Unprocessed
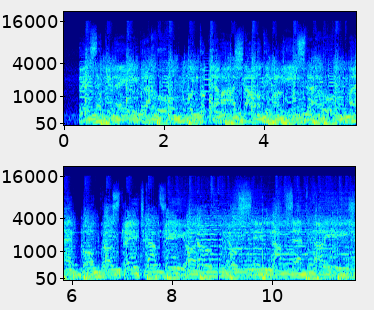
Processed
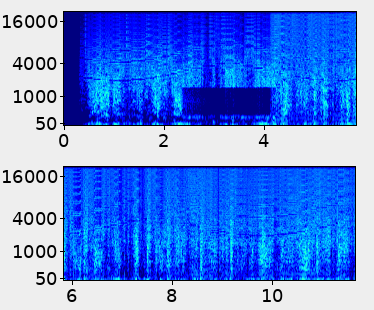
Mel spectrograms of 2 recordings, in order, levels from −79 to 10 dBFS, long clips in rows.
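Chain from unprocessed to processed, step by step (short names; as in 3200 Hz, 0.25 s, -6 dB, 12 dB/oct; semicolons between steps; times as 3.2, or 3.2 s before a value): median filter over 25 samples; decimation with a swept rate 16×, swing 60% 0.23 Hz; 2.35–4.23 spectral delete 210–1600 Hz; high shelf 6300 Hz -3 dB, from 4.12 s +11 dB; spectral gate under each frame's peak -25 dB weak; doubler 24 ms -11.5 dB; frequency-shifting echo 0.122 s, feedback 63%, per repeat -32 Hz, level -21 dB; AGC gain up to 13 dB; soft clip -20 dBFS, distortion -9 dB; low shelf 61 Hz +9.5 dB; gain -3 dB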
